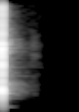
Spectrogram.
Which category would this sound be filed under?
Sound effects > Human sounds and actions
